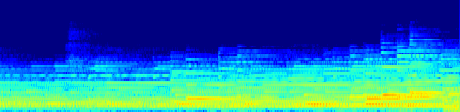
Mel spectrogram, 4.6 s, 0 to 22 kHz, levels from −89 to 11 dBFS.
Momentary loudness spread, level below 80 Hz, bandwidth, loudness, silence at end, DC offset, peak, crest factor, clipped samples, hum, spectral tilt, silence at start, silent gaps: 11 LU; -54 dBFS; 6.2 kHz; -24 LUFS; 0 s; under 0.1%; -10 dBFS; 14 dB; under 0.1%; none; -9 dB/octave; 0 s; none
